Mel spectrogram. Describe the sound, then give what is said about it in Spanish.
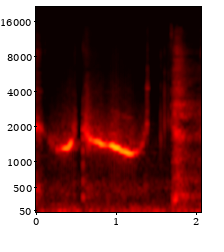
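A pinwheel, held up and blown by the wind, whistles as it spins fast: a thin, steady tone that dips and slides in pitch over two close phrases, followed by a short breathy rush of air, with no one talking. “El molinete gira tan rápido que silba y canta y se ve borroso.”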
